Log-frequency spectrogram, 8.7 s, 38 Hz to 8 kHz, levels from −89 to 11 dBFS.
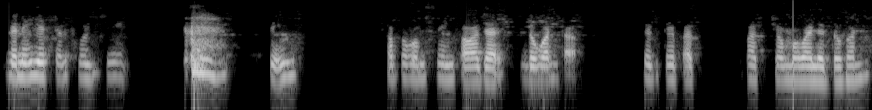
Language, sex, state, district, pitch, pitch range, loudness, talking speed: Bengali, male, West Bengal, Jalpaiguri, 175 Hz, 160-195 Hz, -18 LUFS, 115 wpm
